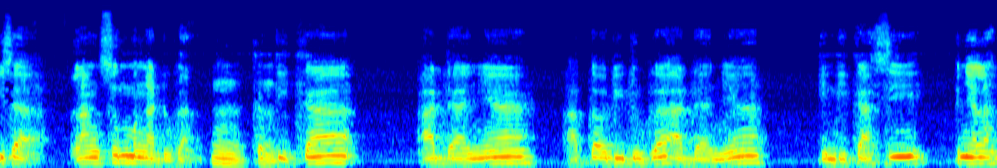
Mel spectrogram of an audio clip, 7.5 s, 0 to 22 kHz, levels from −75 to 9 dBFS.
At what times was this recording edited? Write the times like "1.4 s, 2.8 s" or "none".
none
